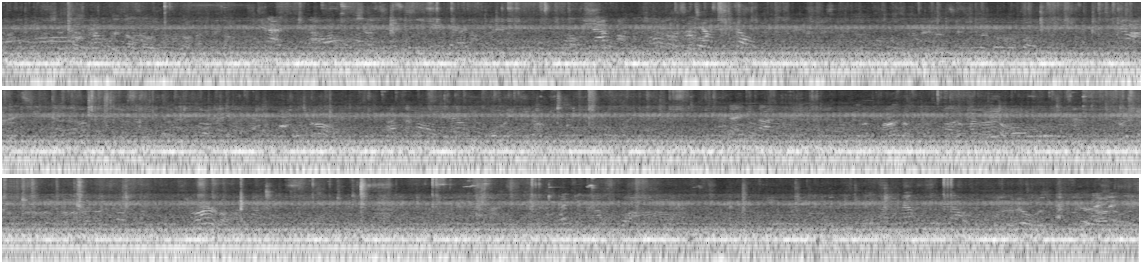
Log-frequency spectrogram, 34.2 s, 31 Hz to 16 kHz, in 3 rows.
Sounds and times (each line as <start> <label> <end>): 0.0 Noise inside the train 34.1
0.0 Dialogue between tourists 34.1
